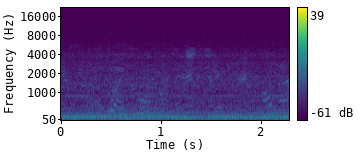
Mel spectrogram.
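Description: Indistinct distant voices over a steady low hum.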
